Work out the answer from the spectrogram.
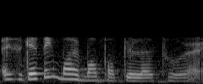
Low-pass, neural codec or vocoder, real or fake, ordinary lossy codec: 3.6 kHz; none; real; none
